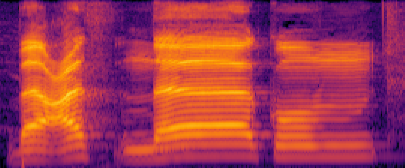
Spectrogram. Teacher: یہاں پر بھی آپ نے سیٹی کا خیال کرنا ہے کہ اس میں ثا ہے اور ثا میں سیٹی نہیں ہوتی۔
